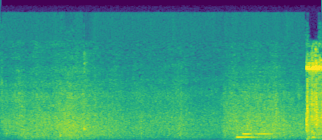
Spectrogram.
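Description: Ocean waves from the Wind Waker video game rise and fall in a steady, soft wash of surf and wind, with a couple of brief chime-like tones near the end and no talking.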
